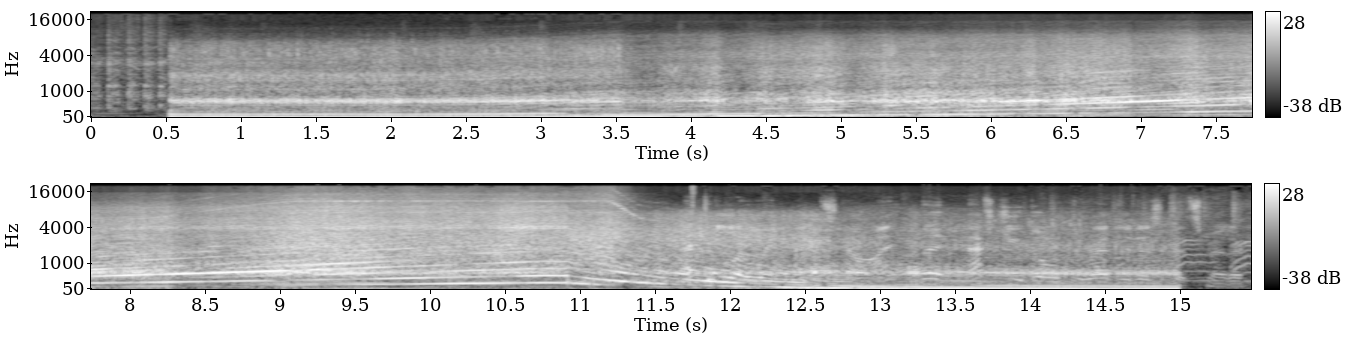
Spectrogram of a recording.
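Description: A custom drag racing engine in the car tycoon game Automation revs loudly and continuously, climbing steadily in pitch for about ten seconds before dropping back down and cutting off.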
